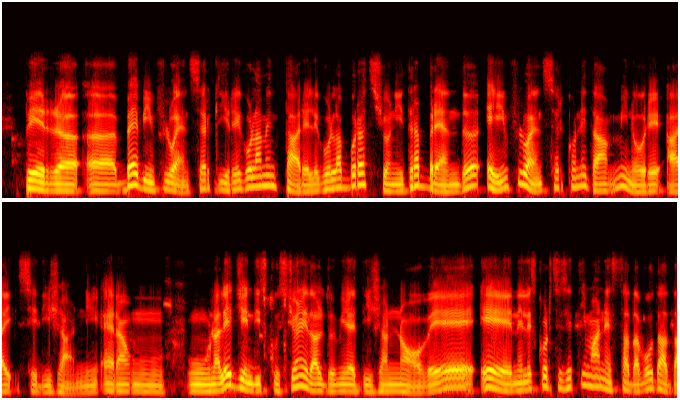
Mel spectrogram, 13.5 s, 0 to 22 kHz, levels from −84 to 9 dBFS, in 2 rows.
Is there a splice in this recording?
yes; 3 cuts; at 2.1 s, 8.0 s, 8.6 s

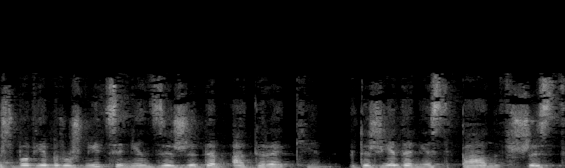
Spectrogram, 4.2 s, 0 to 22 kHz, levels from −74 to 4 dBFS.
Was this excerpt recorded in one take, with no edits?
no; 1 cut; at 2.5 s

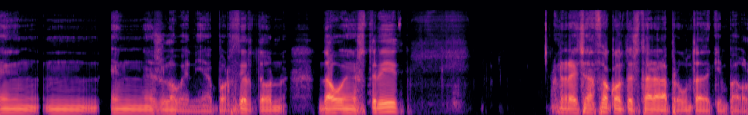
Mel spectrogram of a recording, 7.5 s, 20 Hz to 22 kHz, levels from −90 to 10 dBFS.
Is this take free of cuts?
yes; 0 cuts

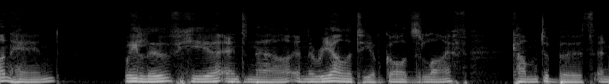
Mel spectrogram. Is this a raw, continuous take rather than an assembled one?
yes; 0 cuts

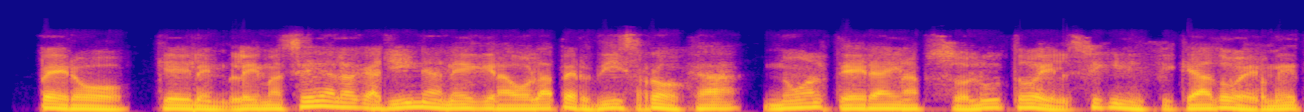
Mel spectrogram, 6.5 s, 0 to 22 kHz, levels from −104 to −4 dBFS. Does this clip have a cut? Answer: no; 0 cuts

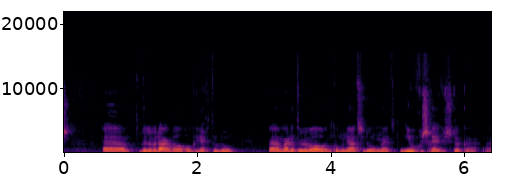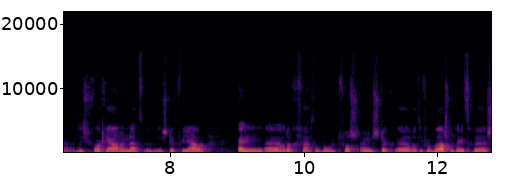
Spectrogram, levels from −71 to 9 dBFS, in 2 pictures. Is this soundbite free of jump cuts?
yes; 0 cuts

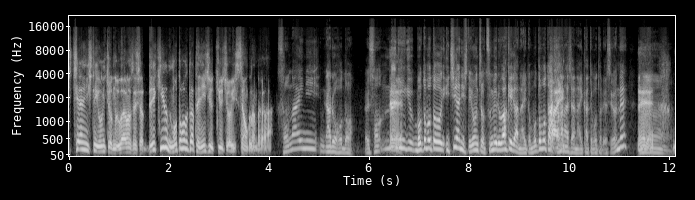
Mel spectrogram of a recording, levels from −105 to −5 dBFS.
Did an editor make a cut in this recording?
no; 0 cuts

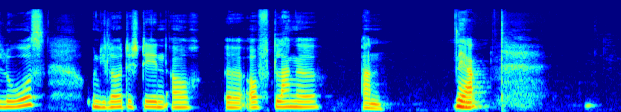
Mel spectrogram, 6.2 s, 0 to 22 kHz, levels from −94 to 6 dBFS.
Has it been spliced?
no; 0 cuts

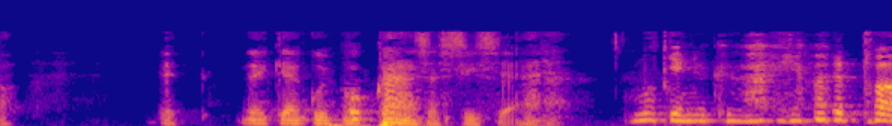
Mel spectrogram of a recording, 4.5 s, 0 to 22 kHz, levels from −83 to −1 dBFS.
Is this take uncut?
no; 2 cuts; at 1.7 s, 3.3 s

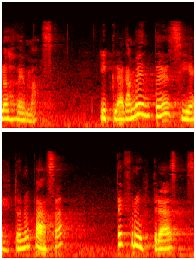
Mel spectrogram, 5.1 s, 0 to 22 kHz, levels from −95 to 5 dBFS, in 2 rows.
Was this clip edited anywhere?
no; 0 cuts

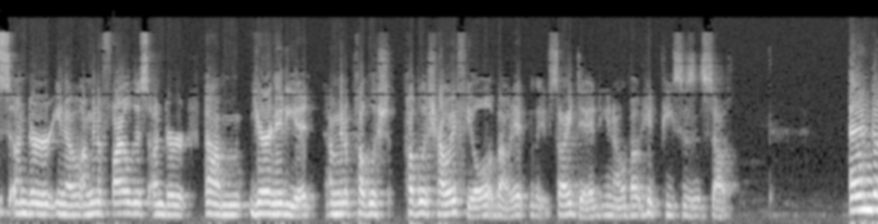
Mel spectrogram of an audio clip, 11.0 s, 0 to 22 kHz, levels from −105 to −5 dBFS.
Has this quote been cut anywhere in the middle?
yes; 2 cuts; at 2.5 s, 4.1 s

